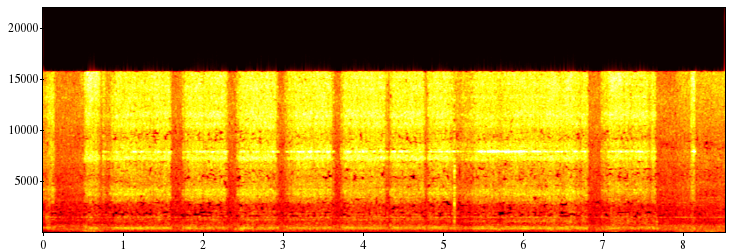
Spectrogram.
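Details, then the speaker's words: Restored old IR bench grinder that overheated in heavy use, under deliberate hard grinding load: harsh rasping grind while motor hum stays steady without slowing, showing the capacitor is working; motor afterward not even warm. "Motor speed trying to slow down, but not really when pushing really hard. That means capacitor working, not letting the motor slow down."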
